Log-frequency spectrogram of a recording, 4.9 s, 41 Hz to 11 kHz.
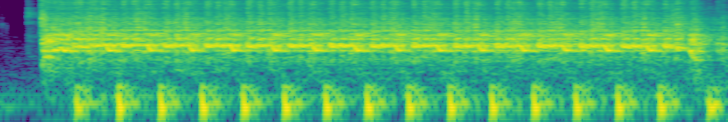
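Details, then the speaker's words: Suzuki GS500 engine, cold, compression test: starter whines under even cranking about three pulses a second, never catches; both cylinders read about 90 versus about 170 good, low compression from valves or rings suspected. "oh that's not good it's still at 90 that's uh it's supposed to be like 100 100 is bad like 170 like right around here that would be good but it's at 90 and this is cold"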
